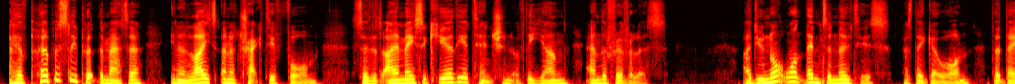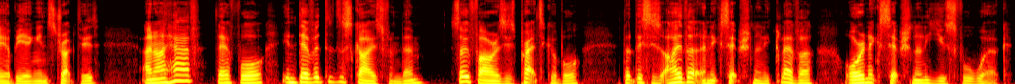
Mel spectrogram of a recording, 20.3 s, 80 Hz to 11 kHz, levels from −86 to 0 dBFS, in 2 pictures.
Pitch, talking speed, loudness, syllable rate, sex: 125 Hz, 200 wpm, -21 LUFS, 6.5 syllables/s, male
